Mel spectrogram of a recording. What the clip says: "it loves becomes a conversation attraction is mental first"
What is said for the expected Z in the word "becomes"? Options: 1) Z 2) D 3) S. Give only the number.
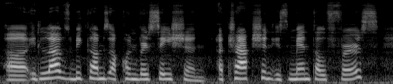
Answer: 3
